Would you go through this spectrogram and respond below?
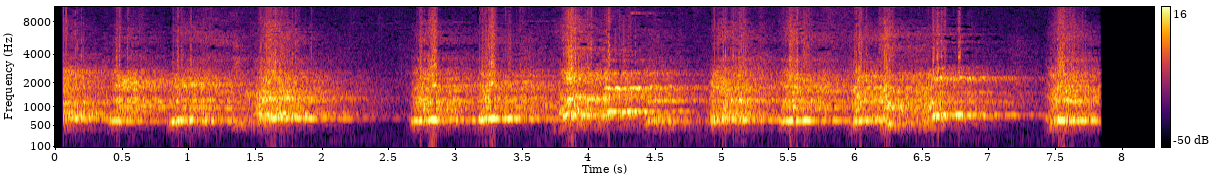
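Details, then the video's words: A dog barking, recorded 24 August 2015 at a dog lot; sustained tonal barks and yelps in overlapping bursts, likely several dogs, nearly continuous for about eight seconds with brief pauses. "The Barking Lot"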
